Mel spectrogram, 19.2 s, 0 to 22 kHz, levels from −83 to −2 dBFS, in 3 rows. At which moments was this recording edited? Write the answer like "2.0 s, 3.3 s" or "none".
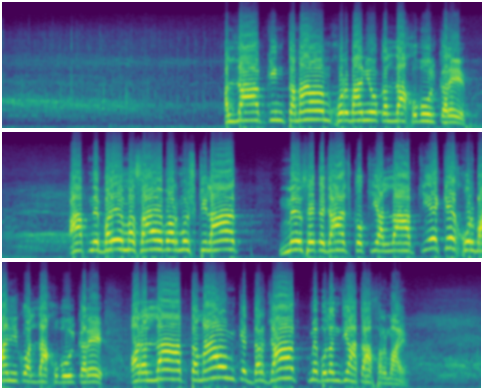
none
